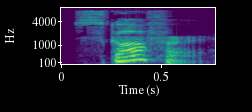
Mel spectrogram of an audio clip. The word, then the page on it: scoffer: British English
